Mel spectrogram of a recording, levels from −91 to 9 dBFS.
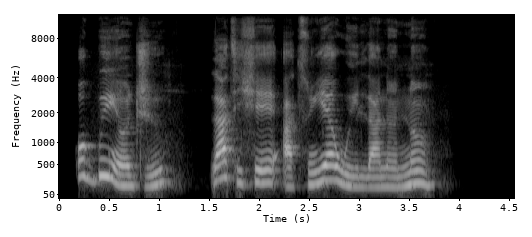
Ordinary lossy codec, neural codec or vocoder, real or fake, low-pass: none; none; real; none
